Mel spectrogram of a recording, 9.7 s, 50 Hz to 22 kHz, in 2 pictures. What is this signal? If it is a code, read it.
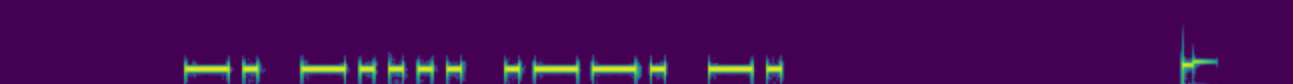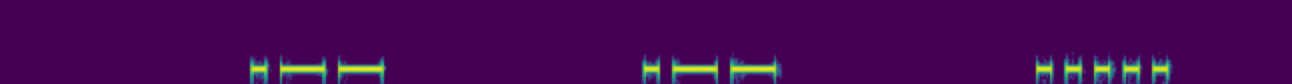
Morse code, heard as a keyed tone, about 22 wpm, spaced as for 13 wpm, 700 Hz. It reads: N6PN WW5
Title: USA Call Signs - 4 Characters - 6x Character Spacing - 22wpm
